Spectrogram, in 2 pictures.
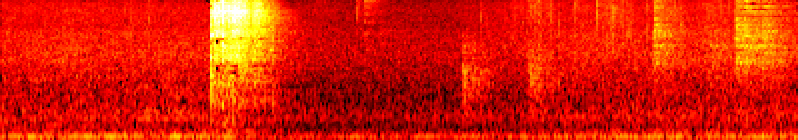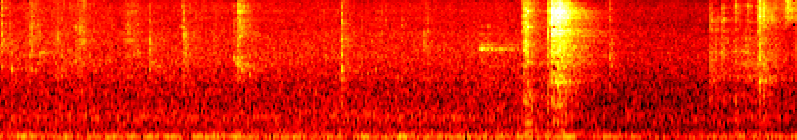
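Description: Metal chopstick clicking and scraping against a steamed oyster's shell while picking out the meat, with two sharper clinks, about a second in and near the end. A steady low hum runs underneath.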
